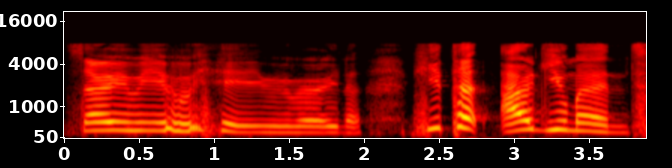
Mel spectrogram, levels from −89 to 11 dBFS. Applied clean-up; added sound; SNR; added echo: none; none; none; none.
